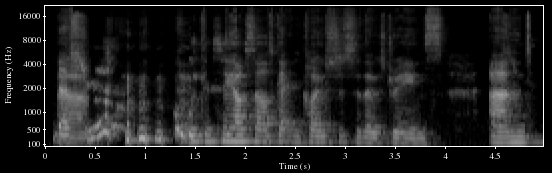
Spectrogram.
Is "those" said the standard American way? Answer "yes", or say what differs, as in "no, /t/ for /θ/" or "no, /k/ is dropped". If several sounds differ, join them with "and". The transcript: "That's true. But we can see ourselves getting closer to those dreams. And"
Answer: yes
